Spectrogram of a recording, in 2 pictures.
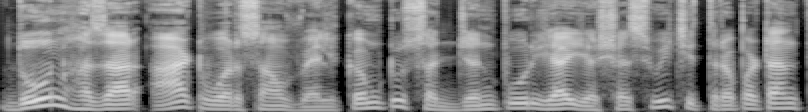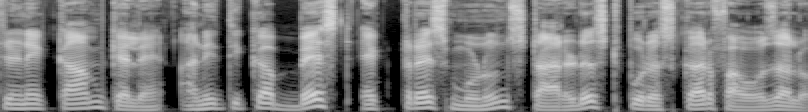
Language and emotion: Goan Konkani, neutral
